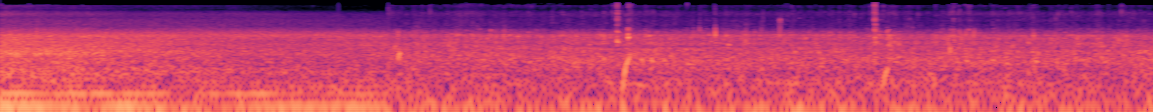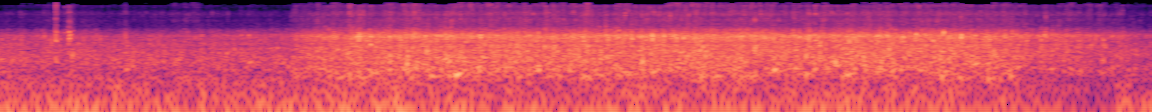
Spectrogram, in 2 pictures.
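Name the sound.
river water flowing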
